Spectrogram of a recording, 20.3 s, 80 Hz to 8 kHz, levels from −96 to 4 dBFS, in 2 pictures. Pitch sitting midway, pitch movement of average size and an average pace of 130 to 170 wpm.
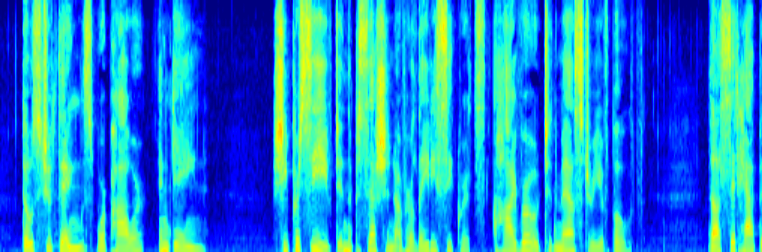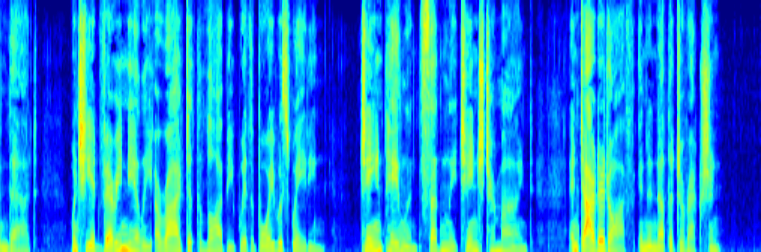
Yes: medium, 180 Hz; average, 3.7 semitones; average, 160 wpm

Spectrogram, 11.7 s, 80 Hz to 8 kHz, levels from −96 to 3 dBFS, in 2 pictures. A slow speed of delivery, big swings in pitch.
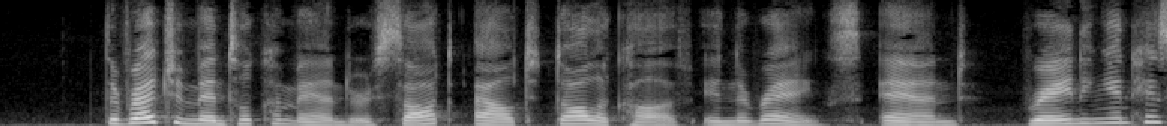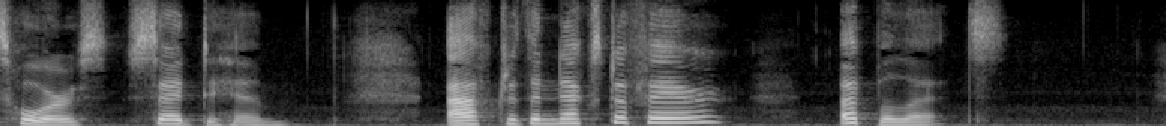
Yes: slow, 115 wpm; wide, 5.8 semitones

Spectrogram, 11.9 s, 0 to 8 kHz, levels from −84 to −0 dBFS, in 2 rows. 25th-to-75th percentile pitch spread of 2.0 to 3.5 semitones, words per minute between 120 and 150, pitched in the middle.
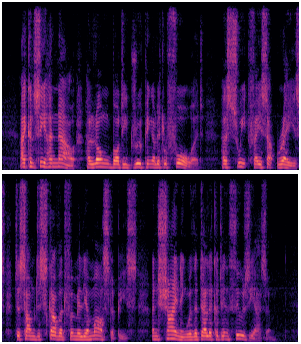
Yes: average, 2.9 semitones; slow, 135 wpm; medium, 155 Hz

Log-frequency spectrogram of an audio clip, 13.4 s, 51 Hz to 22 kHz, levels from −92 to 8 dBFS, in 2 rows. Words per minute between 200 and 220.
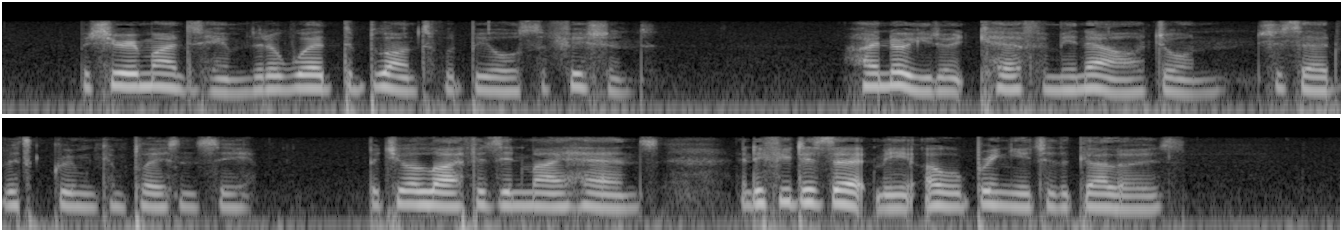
Yes: fast, 205 wpm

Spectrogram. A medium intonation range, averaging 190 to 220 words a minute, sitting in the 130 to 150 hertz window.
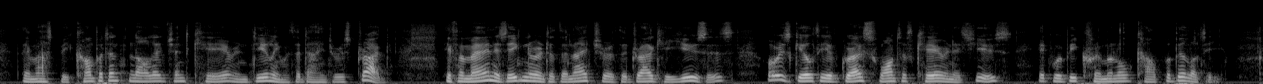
Yes: average, 3.6 semitones; average, 200 wpm; medium, 140 Hz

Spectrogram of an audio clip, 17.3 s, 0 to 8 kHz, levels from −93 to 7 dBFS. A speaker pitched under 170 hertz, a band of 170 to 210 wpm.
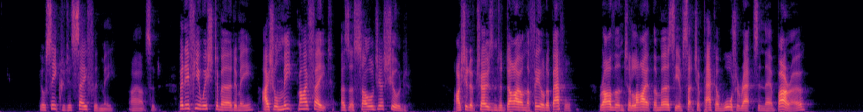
No: medium, 185 Hz; average, 180 wpm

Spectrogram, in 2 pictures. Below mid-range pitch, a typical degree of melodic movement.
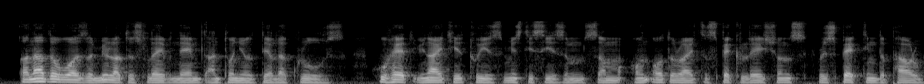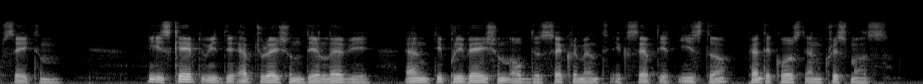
No: very low, 90 Hz; narrow, 2.1 semitones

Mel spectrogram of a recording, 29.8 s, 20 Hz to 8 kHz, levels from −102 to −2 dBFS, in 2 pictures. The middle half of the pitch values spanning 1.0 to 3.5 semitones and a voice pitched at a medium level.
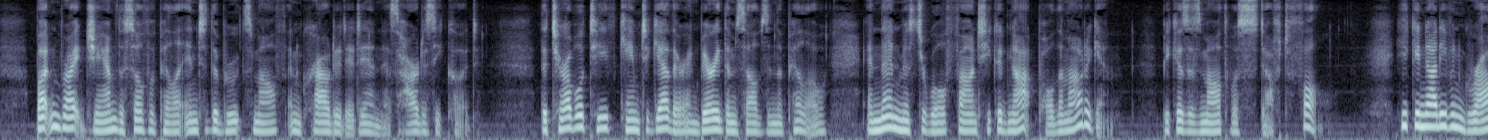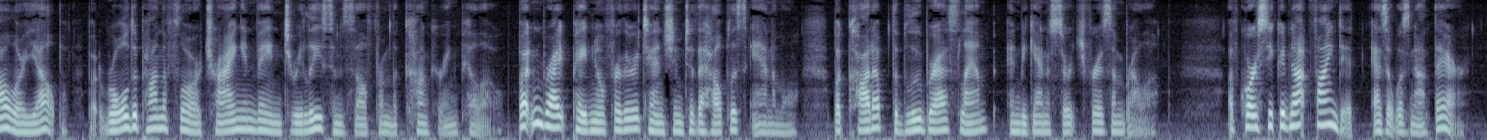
No: average, 4.1 semitones; medium, 150 Hz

